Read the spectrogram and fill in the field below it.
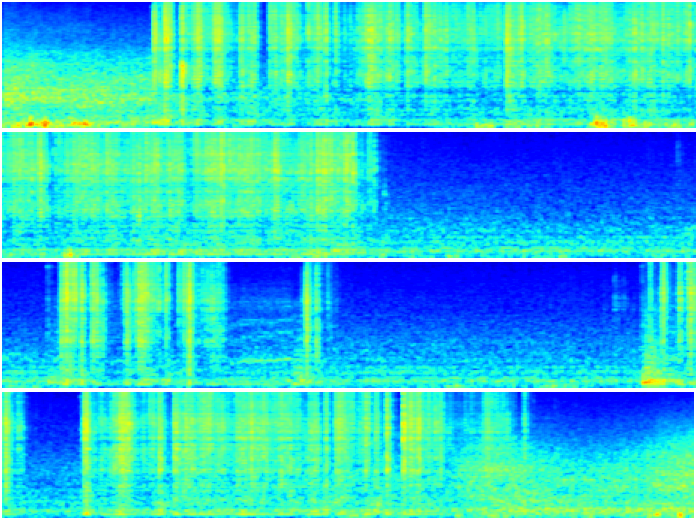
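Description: An arc welder crackles and sizzles in bursts.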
